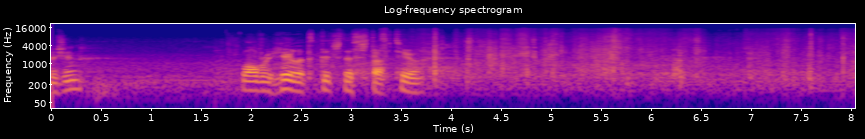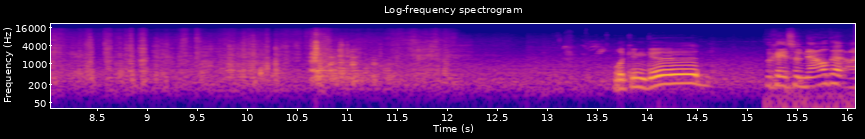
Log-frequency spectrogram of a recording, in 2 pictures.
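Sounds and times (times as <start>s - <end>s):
gloved hands rummaging material: 3.0s - 12.3s.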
